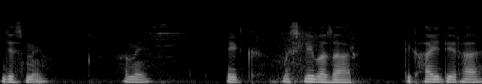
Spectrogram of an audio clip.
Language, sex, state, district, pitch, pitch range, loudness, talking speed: Hindi, male, Uttar Pradesh, Etah, 115 Hz, 100-120 Hz, -33 LUFS, 110 wpm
